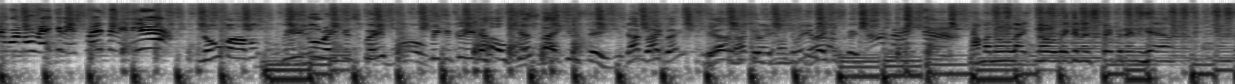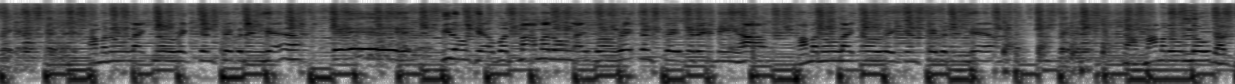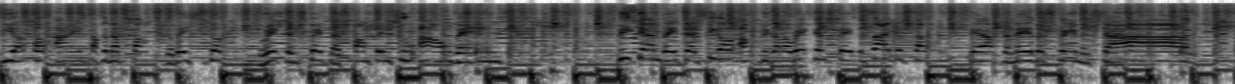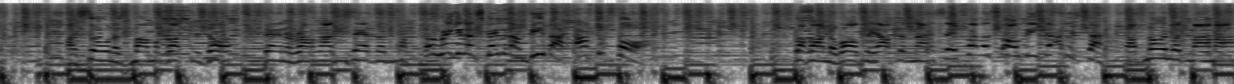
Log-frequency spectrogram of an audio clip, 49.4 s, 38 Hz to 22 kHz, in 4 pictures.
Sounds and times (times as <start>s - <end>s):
Music: 0.0s - 49.3s.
